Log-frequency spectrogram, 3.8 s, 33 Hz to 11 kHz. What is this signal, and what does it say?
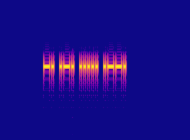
Morse code, heard as a keyed tone, about 30 wpm, 700 Hz. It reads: NR5P
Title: USA Call Signs - 4 Characters - Repeated 3x - 30wpm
